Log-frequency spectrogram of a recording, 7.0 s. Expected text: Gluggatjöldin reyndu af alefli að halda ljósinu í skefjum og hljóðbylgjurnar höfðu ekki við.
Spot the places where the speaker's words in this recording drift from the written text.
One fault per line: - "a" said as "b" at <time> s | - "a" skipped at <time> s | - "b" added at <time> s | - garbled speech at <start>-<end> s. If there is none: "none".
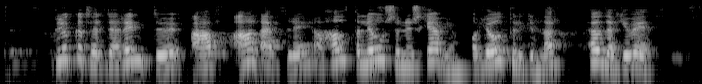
none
